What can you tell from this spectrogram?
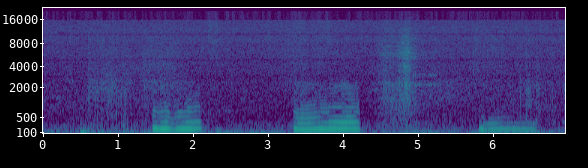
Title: Maggie snores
